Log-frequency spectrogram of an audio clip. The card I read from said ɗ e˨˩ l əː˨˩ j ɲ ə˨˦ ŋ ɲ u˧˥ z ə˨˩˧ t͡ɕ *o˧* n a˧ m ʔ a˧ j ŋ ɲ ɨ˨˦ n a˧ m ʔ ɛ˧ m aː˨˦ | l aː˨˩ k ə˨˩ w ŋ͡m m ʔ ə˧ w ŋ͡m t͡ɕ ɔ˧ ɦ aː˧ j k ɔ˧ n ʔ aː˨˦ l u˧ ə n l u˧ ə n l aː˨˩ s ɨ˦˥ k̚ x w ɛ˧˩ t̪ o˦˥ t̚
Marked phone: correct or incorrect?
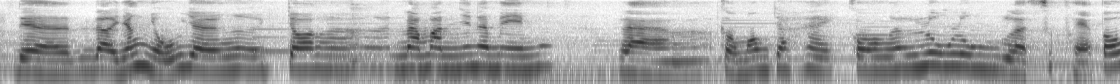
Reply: incorrect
